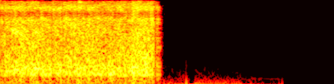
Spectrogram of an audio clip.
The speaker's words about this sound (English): Nothing but static. Can barely make out what you're saying.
